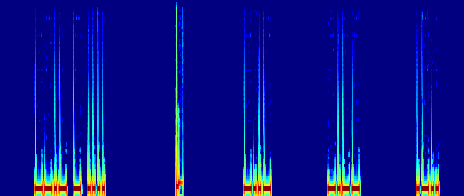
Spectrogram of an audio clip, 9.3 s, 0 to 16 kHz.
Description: Morse code, heard as a keyed tone, about 25 wpm, spaced as for 11 wpm, 700 Hz. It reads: QTH XYL
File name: Top 90 QSO Elements - 8x Character Spacing - 25wpm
